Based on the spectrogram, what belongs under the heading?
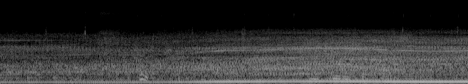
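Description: Chevrolet Niva's engine pulling steadily up a dirt slope under load, growing louder as it approaches, its pitch lifting a little about two seconds in.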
